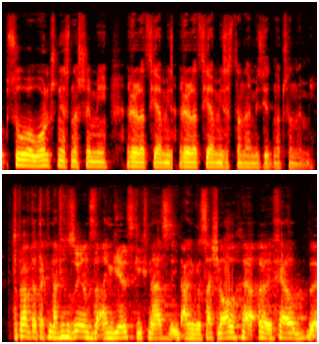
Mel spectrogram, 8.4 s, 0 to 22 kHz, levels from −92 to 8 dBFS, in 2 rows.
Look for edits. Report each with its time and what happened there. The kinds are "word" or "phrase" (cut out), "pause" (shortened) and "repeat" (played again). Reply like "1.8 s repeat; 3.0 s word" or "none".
2.3 s repeat; 4.3 s pause; 6.6 s word; 7.1 s phrase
